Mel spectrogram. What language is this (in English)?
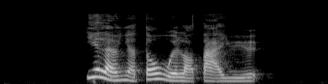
Cantonese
